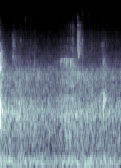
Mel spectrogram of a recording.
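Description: A few computer keyboard keystrokes, a sharp click at the start and another about a second and a half in, over a steady hiss of background noise.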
